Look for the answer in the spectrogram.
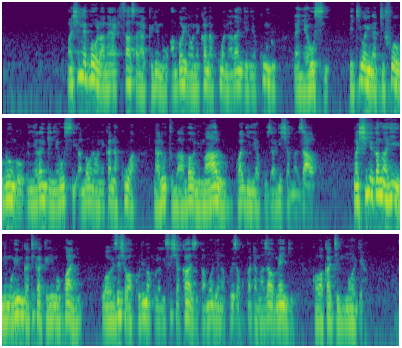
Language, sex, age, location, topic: Swahili, male, 25-35, Dar es Salaam, agriculture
